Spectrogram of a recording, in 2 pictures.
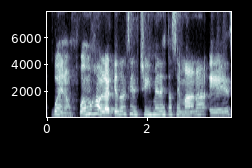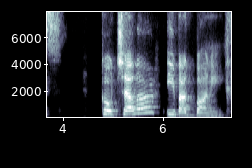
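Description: With ordinary pitch variation and a high pitch, a woman talks very slowly. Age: 20s. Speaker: podcast co-host. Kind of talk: casual chat. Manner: code-switching Spanish and English.

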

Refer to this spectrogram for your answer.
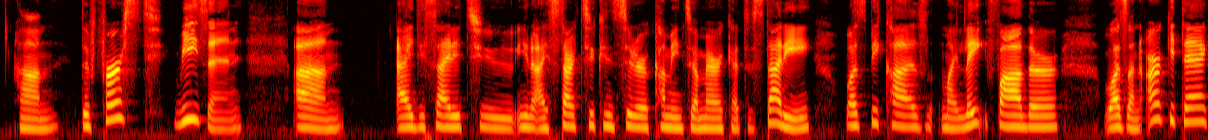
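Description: Speech comes at a fairly slow pace with a Japanese accent and ordinary pitch variation. The sound is dry and close with no echo, on a very clean recording with a silent background. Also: woman. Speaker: nurse practitioner and podcast host. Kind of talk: solo podcast monologue. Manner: hesitant, many fillers.

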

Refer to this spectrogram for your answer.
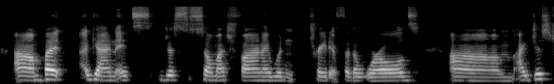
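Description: On a very clean recording with a silent background, speech comes in a plain, everyday voice at a moderate pace, its intonation fairly even. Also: woman. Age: 20s. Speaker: social media creator. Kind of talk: casual interview.

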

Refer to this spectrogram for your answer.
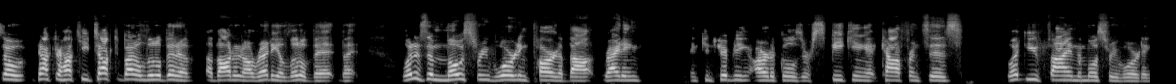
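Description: A man talks at a fairly quick pace in a raised, projected voice with a bright, sharp tone and high pitch. The sound is dry and close, with no echo. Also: fairly even intonation. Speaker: podcast co-host, athletic director. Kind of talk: casual podcast chat.

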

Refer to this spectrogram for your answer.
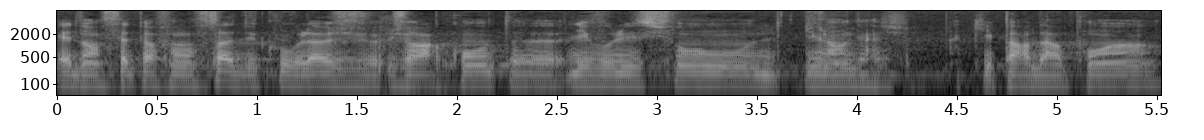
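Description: A man's very deep, low, monotone voice with flat intonation, at a moderate pace over noticeable background noise. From Paris, France. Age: 30s. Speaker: choreographer and graphic designer. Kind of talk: interview. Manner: halting, many repetitions and fillers.

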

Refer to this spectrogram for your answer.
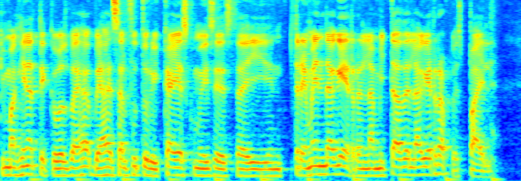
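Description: A man rattles along at a very fast pace with hardly any pauses, his medium-pitched voice monotone and flat. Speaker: podcast co-host. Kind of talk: casual chat.

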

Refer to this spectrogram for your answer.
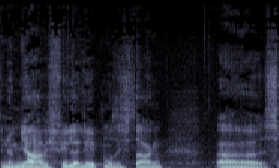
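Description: A man speaks in a somewhat breathy voice on a very clean recording with a silent background. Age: young. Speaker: podcaster. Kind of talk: solo monologue. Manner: halting, many fillers.

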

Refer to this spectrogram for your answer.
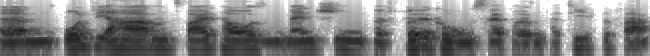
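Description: With a fairly high pitch and lively intonation, a man's voice sounds dry and close with no echo. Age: 40s. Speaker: sports marketing research executive. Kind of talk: interview. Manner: hesitant, many filler sounds.

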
